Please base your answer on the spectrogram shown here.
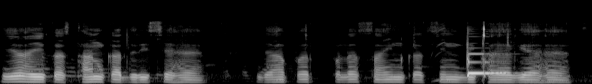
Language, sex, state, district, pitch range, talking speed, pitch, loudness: Hindi, male, Jharkhand, Deoghar, 110-115 Hz, 150 wpm, 115 Hz, -24 LUFS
